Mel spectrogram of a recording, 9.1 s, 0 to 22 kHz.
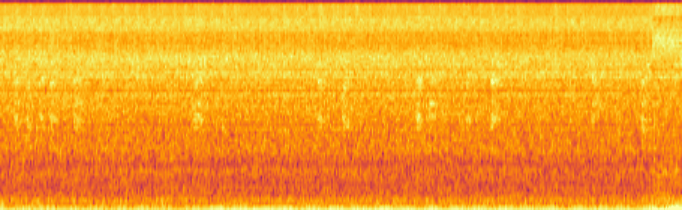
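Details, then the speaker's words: BMW E46 idling after vacuum leak repair (CCV system replaced, two of six bad coil packs found) that cured misfires; idle low, even and steady with no ticks, misses or hunting, revs settling as it warms, far smoother than minutes before. "the smoothest this car has run though like by far like I this is running insanely smooth compared to what it was not even 5 minutes ago"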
